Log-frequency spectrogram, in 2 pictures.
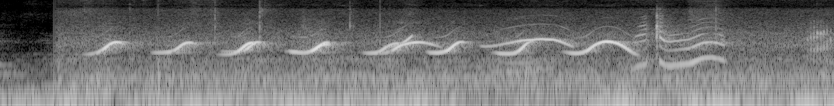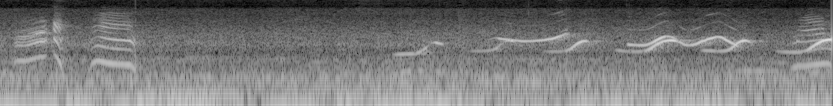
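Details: Indian ringneck parakeet kept as a pet, calling "Mithu" while playing indoors: a quick series of clear, rising whistled notes, several bursts of looping two-part whistles repeated about three per second, over a low steady room hum.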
